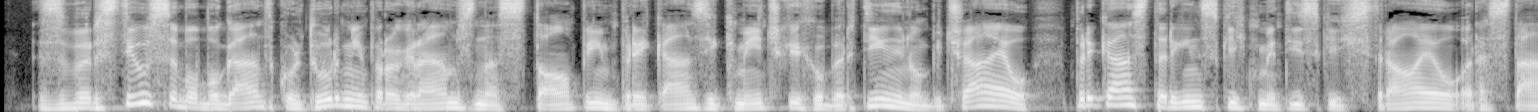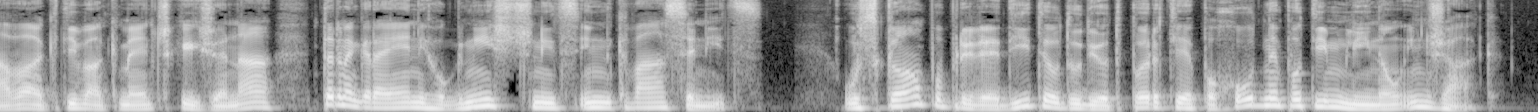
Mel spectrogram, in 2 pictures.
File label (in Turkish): Slovence Erkek, slovence seslendirme; erkek sesler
